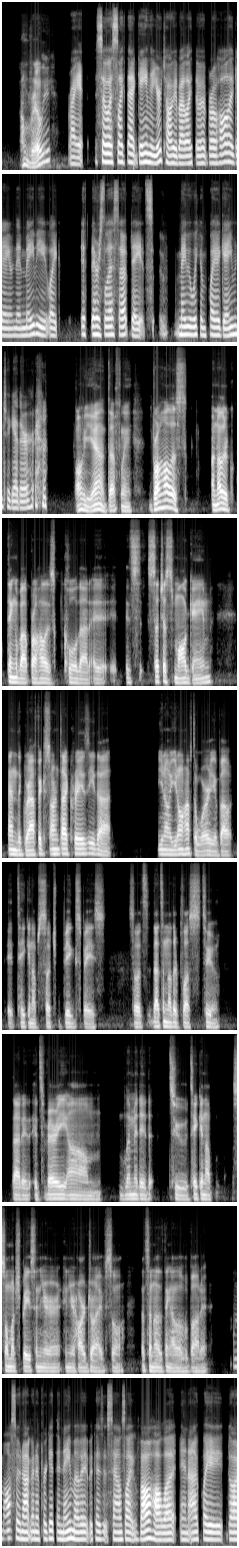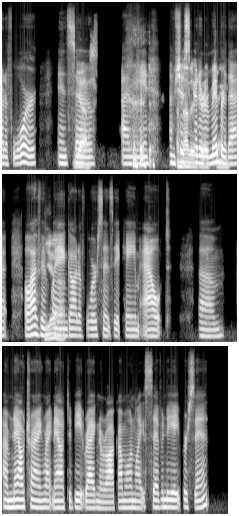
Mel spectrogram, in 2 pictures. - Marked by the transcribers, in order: other noise; chuckle; chuckle; other background noise
- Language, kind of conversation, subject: English, unstructured, What video games do you enjoy playing with friends?
- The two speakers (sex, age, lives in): female, 40-44, United States; male, 35-39, United States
